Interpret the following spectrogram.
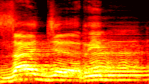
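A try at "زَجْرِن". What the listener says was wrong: Rin tipis. Zajerin. Rin.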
